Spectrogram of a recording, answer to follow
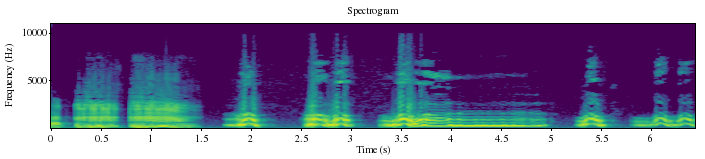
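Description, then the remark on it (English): A dog, old Towser down at Withermarsh, barks loudly in a series of sharp, tonal woofs, breaking into one long, drawn-out howling bark midway before a few more short barks. No one speaks. “It's old Towser down at Withermarsh, sir.”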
